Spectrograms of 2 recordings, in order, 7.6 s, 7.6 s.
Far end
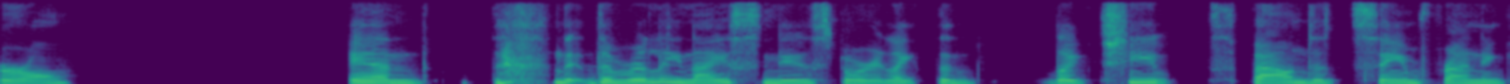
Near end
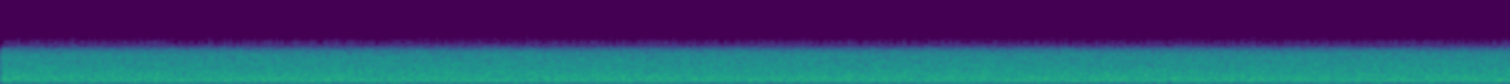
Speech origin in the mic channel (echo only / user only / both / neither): neither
